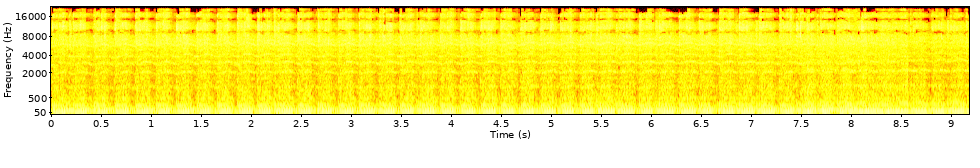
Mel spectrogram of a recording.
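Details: Customer car during a timing check before going home to Taupo: timing where it needs to be, engine picks up cleanly on throttle with a strong even beat, no misses or knocks, revs freely; normal revving.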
